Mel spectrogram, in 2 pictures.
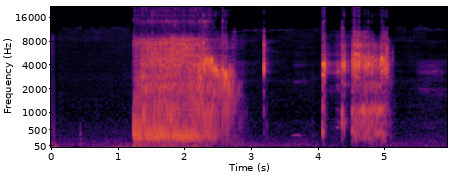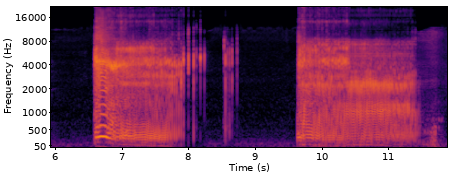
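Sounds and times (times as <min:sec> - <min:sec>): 
huge fart: 0:01.2 - 0:03.0, 0:04.1 - 0:05.2, 0:06.6 - 0:08.8, 0:09.6 - 0:11.8.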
